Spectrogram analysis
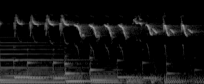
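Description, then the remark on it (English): A red warbler sings a quick, even string of about a dozen bright, high chirps, clear, over a low, steady musical hum underneath. “If you know how to distinguish it, the song of the red warbler is enough to tell you whether the morning is clear.”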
